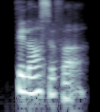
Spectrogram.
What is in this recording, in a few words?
"philosopher", Indian; Dictionary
